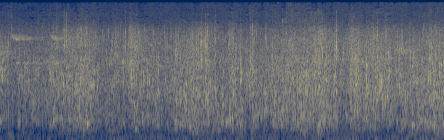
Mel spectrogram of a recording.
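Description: Footsteps splash through shallow creek water on a walk along a canal, with steady close sloshing and trickling over the flowing stream.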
